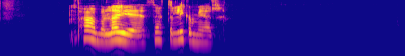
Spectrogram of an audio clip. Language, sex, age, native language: Icelandic, female, 30-39, Icelandic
